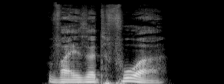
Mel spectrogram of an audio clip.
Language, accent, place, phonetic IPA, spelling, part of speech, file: German, Germany, Berlin, [ˌvaɪ̯zət ˈfoːɐ̯], weiset vor, verb, De-weiset vor.ogg
- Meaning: second-person plural subjunctive I of vorweisen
